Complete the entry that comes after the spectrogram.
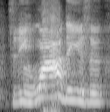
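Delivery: ordinary delivery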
